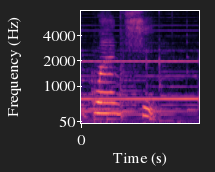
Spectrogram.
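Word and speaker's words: 关系: Le guanxi, la prononciation de cette notion est guanxi.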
